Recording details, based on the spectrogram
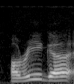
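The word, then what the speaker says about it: Auriga: river of fire and judgment then we have Orga a u r i g a which is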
